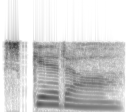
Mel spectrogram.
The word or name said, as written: Skiddaw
